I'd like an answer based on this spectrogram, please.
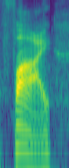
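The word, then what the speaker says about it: phi: irrational number we call Fi which is correctly pronounced fee but because the social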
